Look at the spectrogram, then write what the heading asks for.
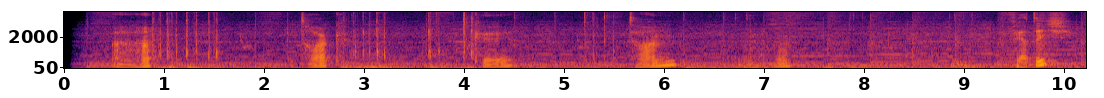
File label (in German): Werbung Sparkasse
